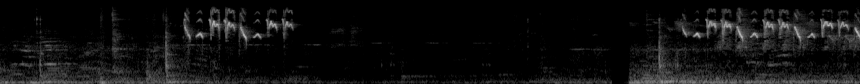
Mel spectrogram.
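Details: Java sparrow ngerol song used to lure untrained birds to sing: scattered faint chirps, a rapid run of high descending notes, near silence for three seconds, then another long, fast burst of bright falling notes.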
